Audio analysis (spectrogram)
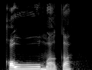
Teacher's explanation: लेकिन मीम की ज़बर को लंबा नहीं करना।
